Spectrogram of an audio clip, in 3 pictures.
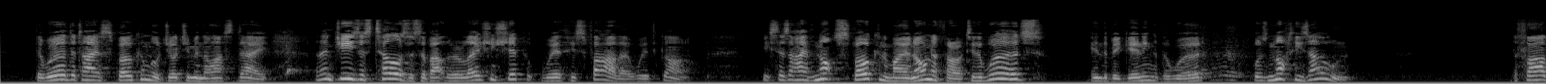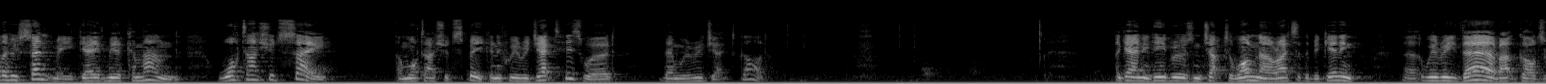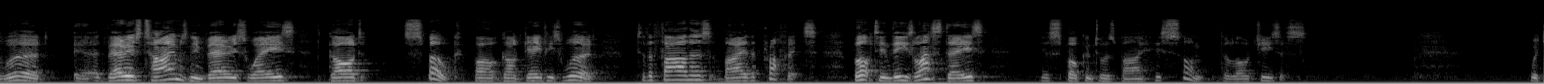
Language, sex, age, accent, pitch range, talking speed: English, male, 50-69, British, 145-205 Hz, 170 wpm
